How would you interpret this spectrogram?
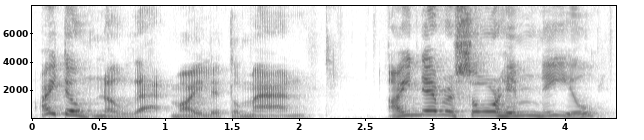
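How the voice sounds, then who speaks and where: Man acting a loud, jolly, exclaiming ship's mate. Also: a little high, wildly swooping pitch, a little slow, voice pushed up, full character voice. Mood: teasing. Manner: exclamatory, teasing banter. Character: Stubb, jolly boisterous ship's second mate, adult man. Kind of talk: classic sea novel read aloud.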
